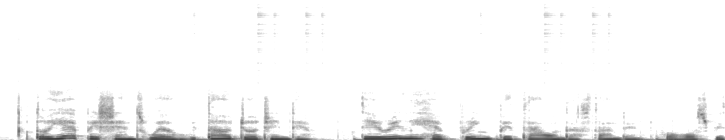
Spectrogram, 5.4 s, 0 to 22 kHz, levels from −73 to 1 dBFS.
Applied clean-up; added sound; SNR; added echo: none; Drum kit; 17 dB; none.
